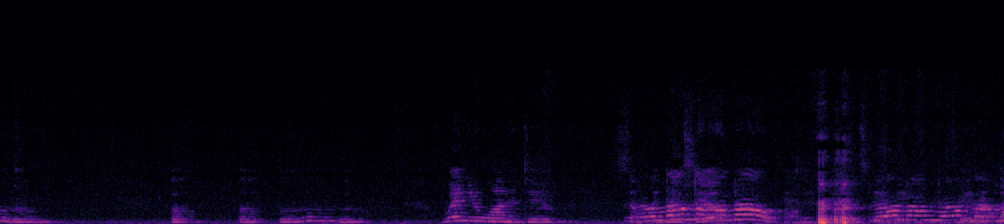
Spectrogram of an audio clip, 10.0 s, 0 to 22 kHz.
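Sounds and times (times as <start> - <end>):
person humming a tune: 0.0 - 0.5, 1.7 - 3.7, 8.2 - 8.6.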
